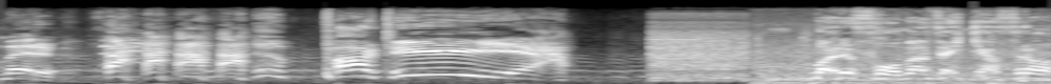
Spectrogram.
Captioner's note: laughs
